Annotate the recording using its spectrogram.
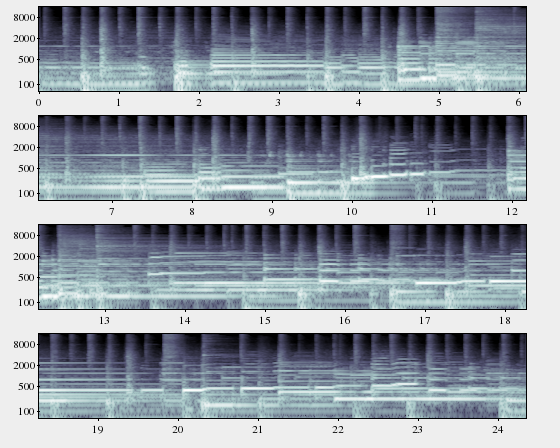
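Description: Instrumental blues improvisation played on guitars, bass guitar and drum kit, with a rising pitch glide about ten seconds in.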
